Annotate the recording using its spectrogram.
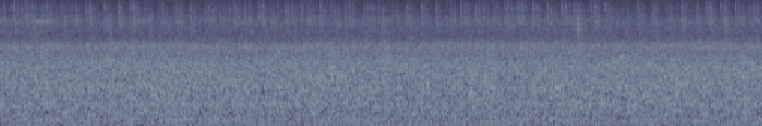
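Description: Steady, even hiss with a constant low hum underneath, unchanging throughout, with no distinct knocks or voices.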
